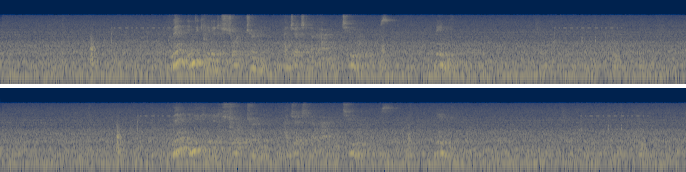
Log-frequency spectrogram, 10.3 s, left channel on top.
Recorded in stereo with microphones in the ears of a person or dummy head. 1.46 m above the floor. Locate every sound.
2.5 s a woman speaking: 60° left (ahead or behind), 0.9 m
